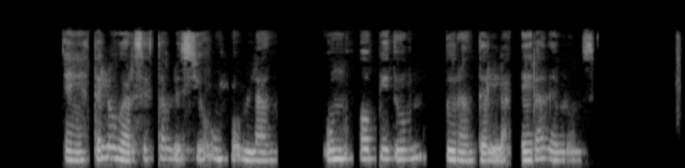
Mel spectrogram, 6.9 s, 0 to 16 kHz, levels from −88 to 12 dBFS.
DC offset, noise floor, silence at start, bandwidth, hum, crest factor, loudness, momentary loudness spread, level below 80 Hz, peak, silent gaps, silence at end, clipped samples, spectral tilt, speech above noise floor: under 0.1%; under -90 dBFS; 0.65 s; 8.2 kHz; none; 18 dB; -24 LUFS; 9 LU; -56 dBFS; -8 dBFS; 2.79-3.24 s, 3.55-3.60 s, 4.28-4.46 s, 5.13-5.21 s, 6.00-6.75 s; 0.05 s; under 0.1%; -5 dB/octave; over 67 dB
